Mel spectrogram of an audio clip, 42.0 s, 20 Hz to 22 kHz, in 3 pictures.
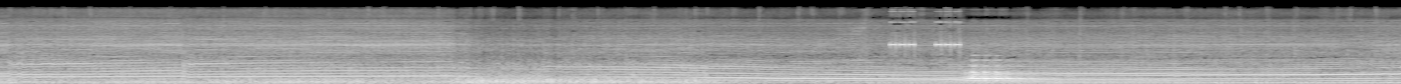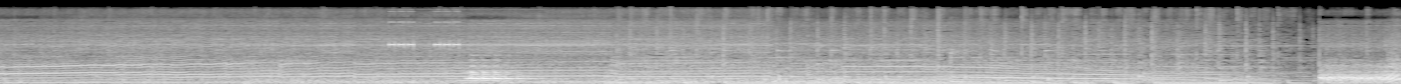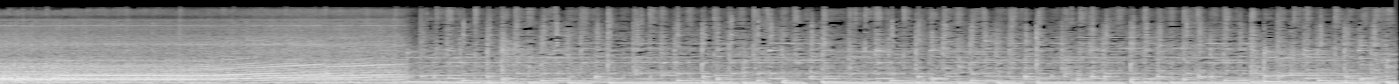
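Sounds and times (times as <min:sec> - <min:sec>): racing motorcycle engine: 0:00.0 - 0:33.9
high beeps: 0:08.9 - 0:10.7, 0:17.9 - 0:19.8.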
